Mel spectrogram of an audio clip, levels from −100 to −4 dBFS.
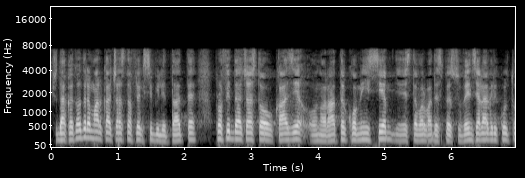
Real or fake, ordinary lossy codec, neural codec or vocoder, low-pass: fake; MP3, 64 kbps; vocoder, 44.1 kHz, 80 mel bands, Vocos; 7.2 kHz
